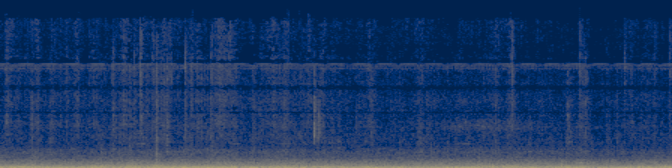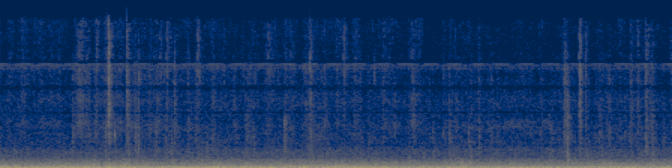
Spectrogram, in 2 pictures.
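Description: Train wheels click and rattle on the rails.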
